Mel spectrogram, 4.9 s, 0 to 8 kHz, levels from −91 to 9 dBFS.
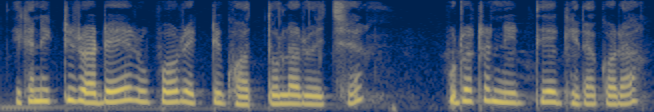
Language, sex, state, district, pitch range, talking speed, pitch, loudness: Bengali, female, West Bengal, Cooch Behar, 230-300 Hz, 160 wpm, 275 Hz, -15 LUFS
